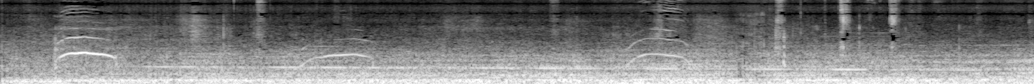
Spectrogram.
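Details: Hungry stray kittens in Istanbul call for their mother cat with three arched, rising-then-falling meows spaced about two seconds apart, over a steady low traffic rumble and a person's soft voice.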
